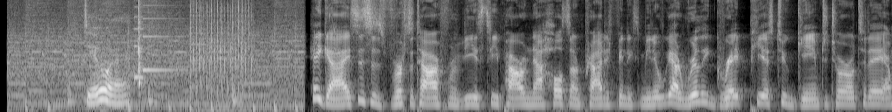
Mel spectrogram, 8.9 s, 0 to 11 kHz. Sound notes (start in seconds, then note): 0.1 upbeat rock music; 1.3 coin dinging; 1.9 typewriter keys clicking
